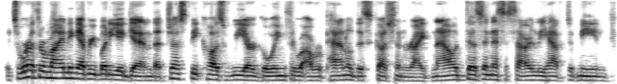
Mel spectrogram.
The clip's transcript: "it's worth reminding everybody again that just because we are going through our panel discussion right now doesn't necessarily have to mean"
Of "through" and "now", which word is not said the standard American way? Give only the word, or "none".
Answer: none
